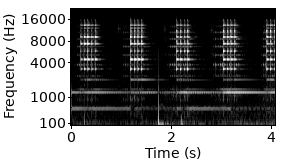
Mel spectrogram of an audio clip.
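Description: EFACEC mechanical level-crossing bells ringing in short bursts about once a second: the crossing's warning that a train is approaching.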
